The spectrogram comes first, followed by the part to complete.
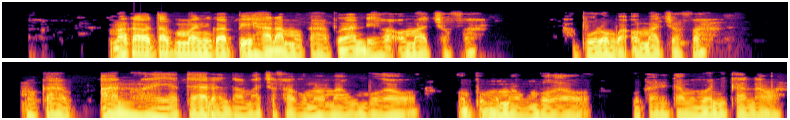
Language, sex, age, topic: Oshiwambo, male, 18-24, finance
